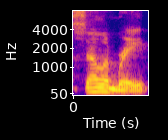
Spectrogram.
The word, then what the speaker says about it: celebrate: It's easily confused with celebrate, but that would be if you confuse the C as a soft C sound. Celebrate has the soft C because the C is followed by an E, and that's the rule about C. Celebrate. Calibrate, C's followed by an A. Calibrate, hard C.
